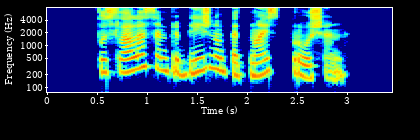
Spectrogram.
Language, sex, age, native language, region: Slovenian, female, 18-29, Slovenian, Drava region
